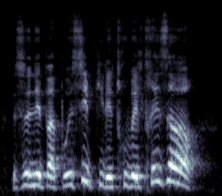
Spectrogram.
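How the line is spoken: Old man shouting. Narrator (French): nous cria le vieux Morgan

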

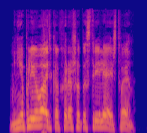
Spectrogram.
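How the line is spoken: Growling enemy. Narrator (Russian): прорычал противник

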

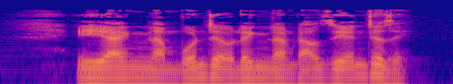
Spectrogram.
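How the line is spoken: Laughing. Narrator (Vietnamese): Ông Cường bật cười

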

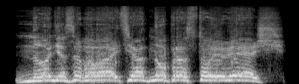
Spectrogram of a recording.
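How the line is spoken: Angry growl. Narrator (Russian): Зло прорычал я

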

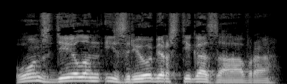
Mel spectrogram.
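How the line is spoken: Explaining. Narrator (Russian): пояснил Сларти Бартфаст

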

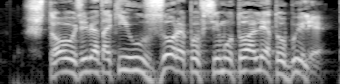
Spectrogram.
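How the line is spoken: Shout. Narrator (Russian): прокричал я

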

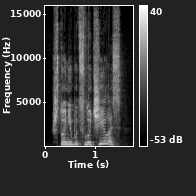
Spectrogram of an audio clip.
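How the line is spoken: Alarmed exclamation. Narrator (Russian): воскликнул он

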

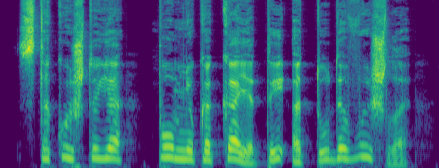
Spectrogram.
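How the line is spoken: Exclaimed. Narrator (Russian): воскликнула Феба

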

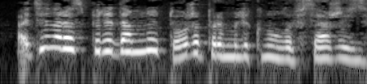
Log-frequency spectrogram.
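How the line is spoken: Sighing. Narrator (Russian): вздохнул

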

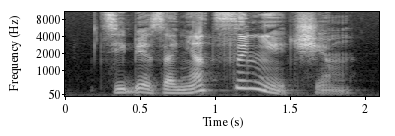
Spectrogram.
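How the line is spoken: Growled. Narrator (Russian): рыкнул Ардан

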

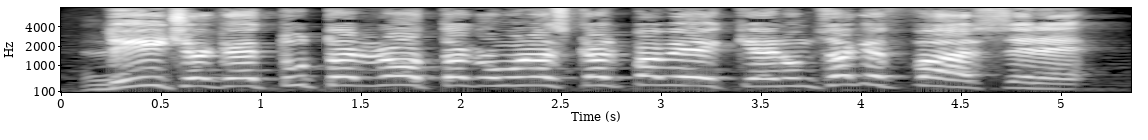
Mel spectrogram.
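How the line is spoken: Shouting from afar. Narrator (Italian): gridò da lontano

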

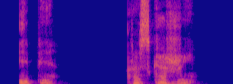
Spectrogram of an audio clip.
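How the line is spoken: Whisper. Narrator (Russian): шепнул

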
